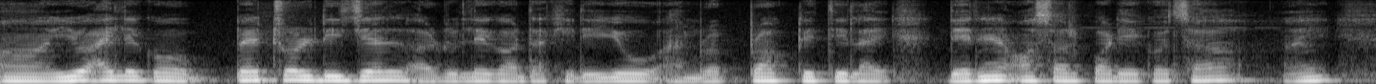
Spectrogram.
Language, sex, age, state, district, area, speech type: Nepali, male, 18-30, West Bengal, Darjeeling, rural, spontaneous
